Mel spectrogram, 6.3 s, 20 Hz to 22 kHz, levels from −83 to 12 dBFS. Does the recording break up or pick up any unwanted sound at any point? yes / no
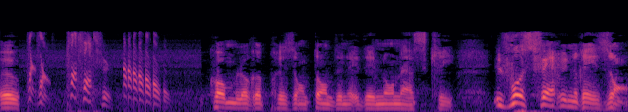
yes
